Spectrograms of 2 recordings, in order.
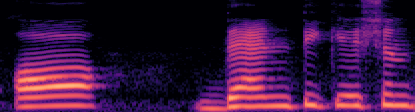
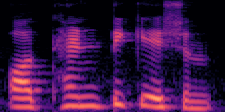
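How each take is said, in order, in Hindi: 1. बीच के शब्दांश की शुरुआत 'd' ध्वनि से होती है। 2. बीच के शब्दांश की शुरुआत 'th' ध्वनि से होती है। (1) "अगर हम टी एच ई एन को देन पढ़ देंगे, ऑ डेंटिकेशन तो कोई स्पेलिंग नहीं होती" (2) "ऐसे पढ़ना है"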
